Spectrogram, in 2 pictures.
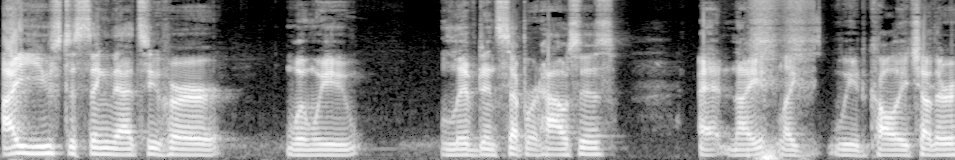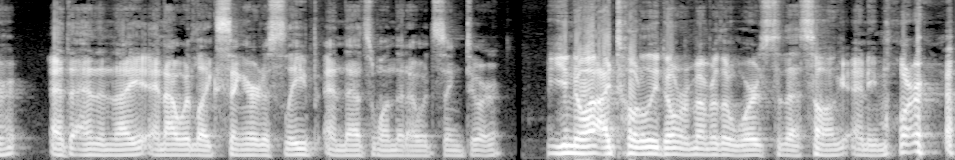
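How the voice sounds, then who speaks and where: The man speaks at a fairly quick pace with a medium pitch. His tone is bright and sharp, and his intonation stays fairly even. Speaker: podcast co-host. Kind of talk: casual chat.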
